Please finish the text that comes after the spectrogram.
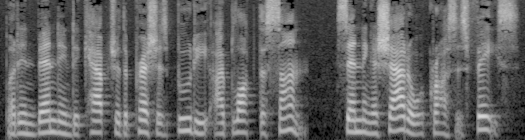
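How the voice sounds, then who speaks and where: A woman's voice: on the low side, steady tone, normal speed. Woman narrating a story steadily. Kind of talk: audiobook narration.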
